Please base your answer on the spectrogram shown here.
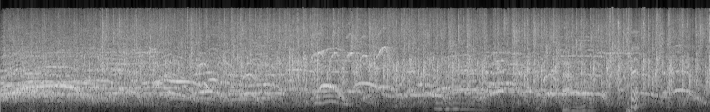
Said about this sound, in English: And we are recording in front of a live audience at the Hollywood Improv. Say hello.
